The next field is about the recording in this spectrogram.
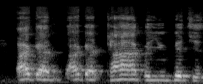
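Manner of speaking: put-on Louisiana accent. Mimicking how people in louisiana talk, imitating a louisiana accent. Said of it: "That's a Louisiana accent".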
